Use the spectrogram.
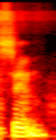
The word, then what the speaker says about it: Sin: left this one says sin sounds like an s once it has a vowel so what's the difference between the two shin and sin so the story that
